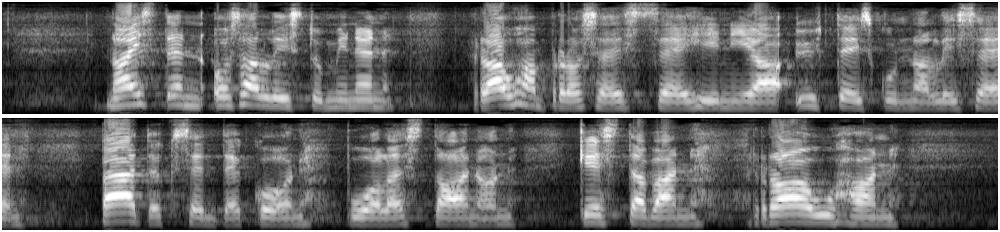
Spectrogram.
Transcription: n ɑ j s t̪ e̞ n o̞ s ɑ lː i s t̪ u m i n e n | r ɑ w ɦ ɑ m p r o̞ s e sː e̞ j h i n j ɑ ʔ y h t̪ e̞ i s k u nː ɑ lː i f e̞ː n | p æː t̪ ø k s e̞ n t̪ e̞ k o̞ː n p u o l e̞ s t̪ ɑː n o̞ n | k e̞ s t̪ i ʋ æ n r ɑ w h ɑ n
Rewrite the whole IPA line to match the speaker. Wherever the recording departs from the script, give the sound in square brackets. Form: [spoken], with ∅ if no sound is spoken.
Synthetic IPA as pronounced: n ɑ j s t̪ e̞ n o̞ s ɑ lː i s t̪ u m i n e n | r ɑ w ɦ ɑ m p r o̞ s e sː e̞ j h i n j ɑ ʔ y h t̪ e̞ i s k u nː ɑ lː i [s] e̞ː n | p æː t̪ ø k s e̞ n t̪ e̞ k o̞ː n p u o l e̞ s t̪ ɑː n o̞ n | k e̞ s t̪ [æ] ʋ æ n r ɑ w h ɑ n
